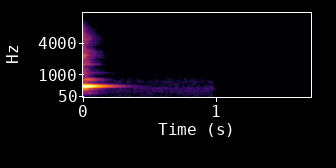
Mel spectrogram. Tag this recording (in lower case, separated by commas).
bell, cowbell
